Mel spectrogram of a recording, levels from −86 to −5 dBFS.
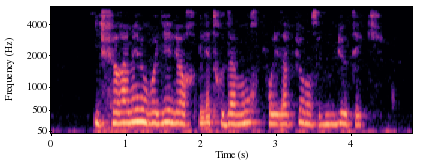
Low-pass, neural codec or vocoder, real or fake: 5.4 kHz; none; real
